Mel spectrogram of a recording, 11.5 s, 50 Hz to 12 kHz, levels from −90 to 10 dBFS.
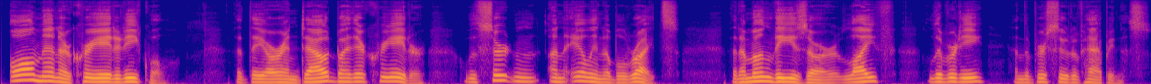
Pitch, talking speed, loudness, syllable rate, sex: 140 Hz, 140 wpm, -17 LUFS, 5.1 syllables/s, male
